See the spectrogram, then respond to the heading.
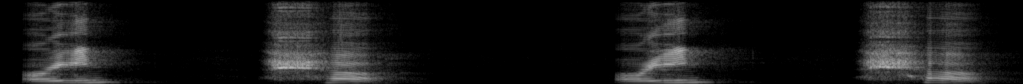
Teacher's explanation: pronounced from the middle part of the throat کہ خلق کے درمیان والے حصے سے ادا ہوتے ہیں یہ دونوں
